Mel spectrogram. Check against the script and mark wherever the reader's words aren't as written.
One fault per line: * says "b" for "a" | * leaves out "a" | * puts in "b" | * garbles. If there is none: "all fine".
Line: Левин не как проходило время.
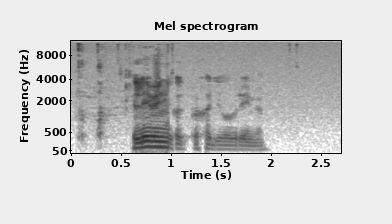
all fine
